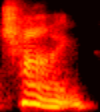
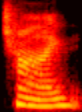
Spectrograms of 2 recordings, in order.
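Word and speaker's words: chyme: of a thick liquid it's called chime c-h-y-m-e so if you think of chime rhymes with slime and that's really what's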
